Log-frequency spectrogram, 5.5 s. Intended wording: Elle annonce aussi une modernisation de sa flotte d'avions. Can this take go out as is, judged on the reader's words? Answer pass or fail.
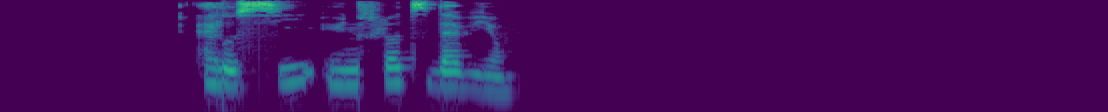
fail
